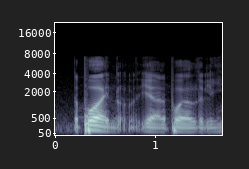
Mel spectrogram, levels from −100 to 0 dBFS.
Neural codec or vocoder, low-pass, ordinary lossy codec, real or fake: none; 7.2 kHz; none; real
